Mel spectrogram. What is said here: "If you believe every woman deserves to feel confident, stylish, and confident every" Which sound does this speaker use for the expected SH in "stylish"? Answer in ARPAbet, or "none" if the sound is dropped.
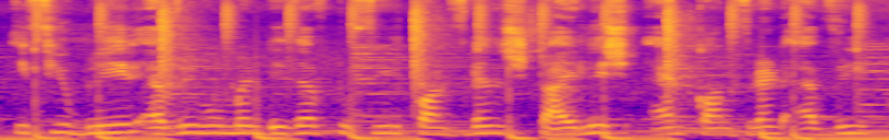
SH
